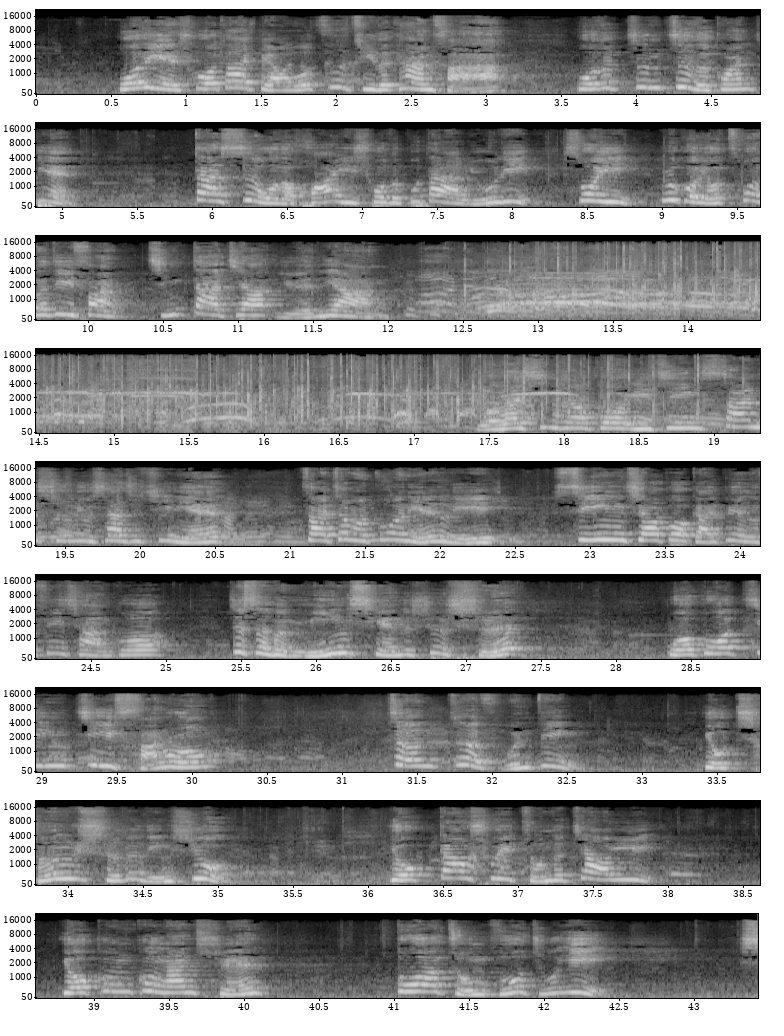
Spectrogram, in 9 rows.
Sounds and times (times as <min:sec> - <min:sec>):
Narration, monologue: 0:00.4 - 0:12.1, 0:17.5 - 0:43.4
Male speech, man speaking: 0:00.5 - 0:05.2, 0:05.9 - 0:12.0, 0:17.4 - 0:38.2, 0:38.8 - 0:40.2, 0:41.0 - 0:42.5.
